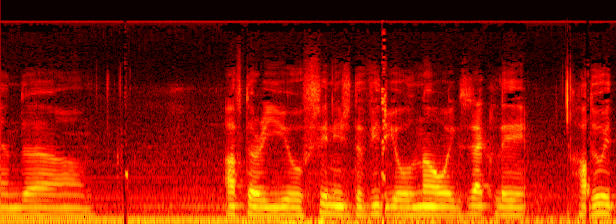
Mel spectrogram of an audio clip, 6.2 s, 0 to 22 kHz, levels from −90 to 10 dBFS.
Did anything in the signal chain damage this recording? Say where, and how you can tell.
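Yes, damaged data in the compressed stream: 80 ms glitches at 1.19, 3.78 and 5.81 s, where corrupt bytes knock the decoder out of frame sync.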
